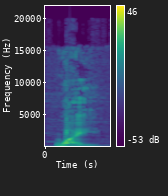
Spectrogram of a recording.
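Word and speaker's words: οὐαί: último discurso bien cuando hablamos acerca del término ai se pronuncia con casi el mismo sonido del vocablo griego guay sería guay en castellano nosotros hemos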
